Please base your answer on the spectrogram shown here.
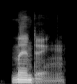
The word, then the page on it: mending: British English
